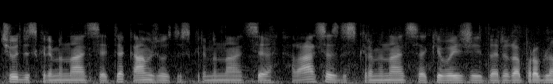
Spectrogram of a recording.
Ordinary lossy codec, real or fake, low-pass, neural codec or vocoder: AAC, 48 kbps; real; 7.2 kHz; none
